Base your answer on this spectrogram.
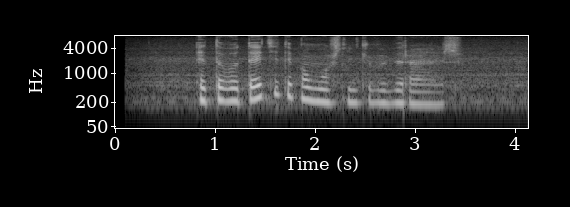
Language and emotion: Russian, neutral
